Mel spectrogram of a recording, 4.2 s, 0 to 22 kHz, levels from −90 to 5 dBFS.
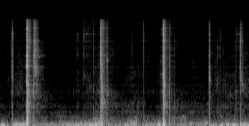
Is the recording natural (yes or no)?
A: no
